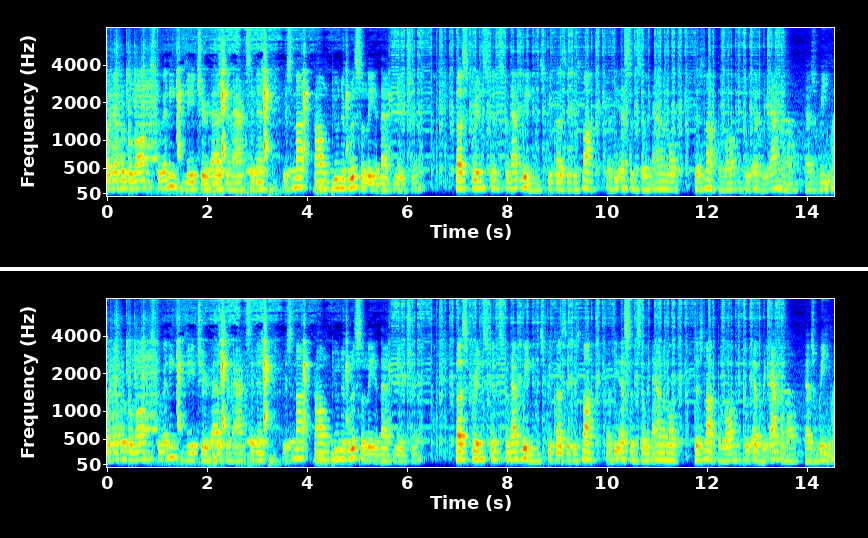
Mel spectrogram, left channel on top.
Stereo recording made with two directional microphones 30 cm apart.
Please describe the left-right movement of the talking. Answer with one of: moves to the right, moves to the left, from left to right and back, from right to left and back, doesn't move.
moves to the right.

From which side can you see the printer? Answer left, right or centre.
centre.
